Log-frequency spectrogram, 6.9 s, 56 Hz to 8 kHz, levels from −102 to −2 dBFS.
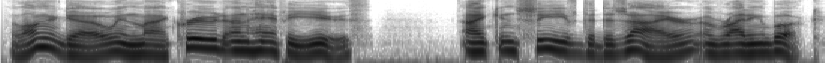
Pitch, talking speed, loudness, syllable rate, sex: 135 Hz, 130 wpm, -16 LUFS, 4.1 syllables/s, male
